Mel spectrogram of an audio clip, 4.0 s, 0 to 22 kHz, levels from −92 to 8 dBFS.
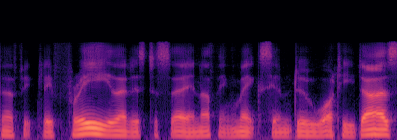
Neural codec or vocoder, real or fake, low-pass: codec, 16 kHz, about 1 kbps, DyCAST, with the encoder's durations; fake; 7.2 kHz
